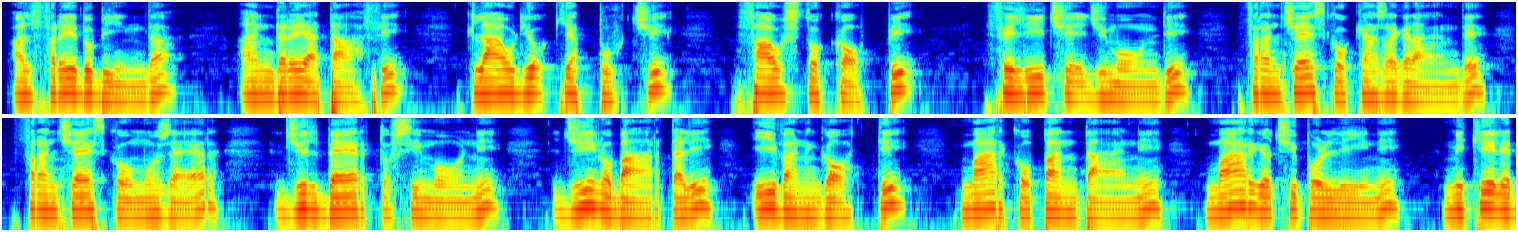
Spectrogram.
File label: Italian cyclists names pronunciation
